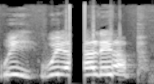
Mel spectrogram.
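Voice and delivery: yeah lancés plus haut et fort; excité. Real, not acted. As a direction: encourager en pleine partie. Combat dans le jeu. (excitation de joueur en combat)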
